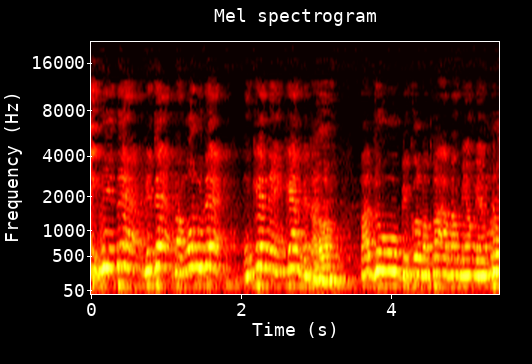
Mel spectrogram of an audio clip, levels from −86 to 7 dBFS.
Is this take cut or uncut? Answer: uncut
